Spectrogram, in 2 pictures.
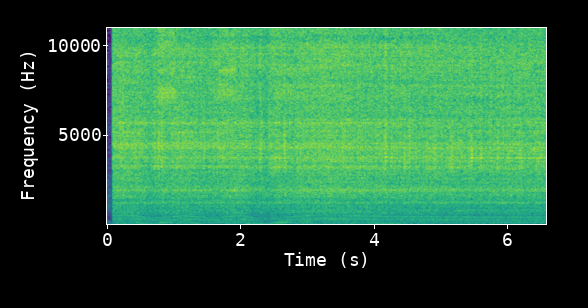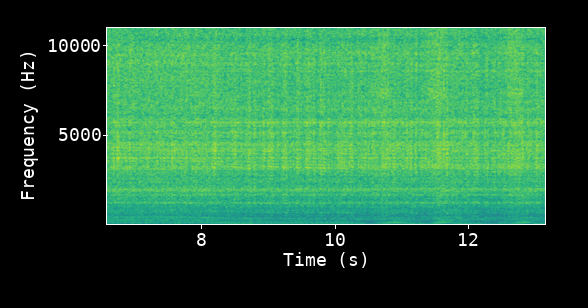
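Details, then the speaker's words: Engine with newly installed manual fuel pump and regulator, started with starter fluid: runs with a coarse, gravelly rattle over idle and wavering revs, a noise not there before, odd smell; cause not yet found. "But it sounds absolutely terrible. It wasn't making that noise before. It sounds like gravel or something. Sounds absolutely terrible."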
